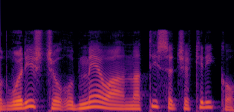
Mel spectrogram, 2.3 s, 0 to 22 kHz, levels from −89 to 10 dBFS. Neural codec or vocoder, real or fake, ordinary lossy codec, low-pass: codec, 16 kHz, 0.5 kbps, FunCodec, trained on LibriTTS, 25 frames a second; fake; none; 7.2 kHz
